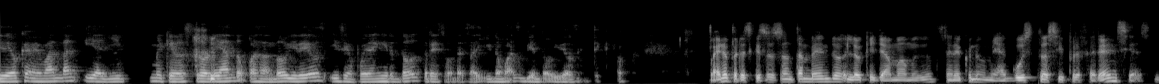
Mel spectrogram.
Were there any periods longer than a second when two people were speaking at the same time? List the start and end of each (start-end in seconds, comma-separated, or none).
none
